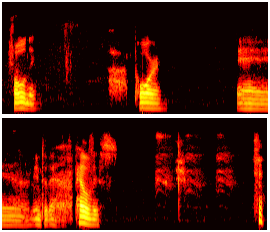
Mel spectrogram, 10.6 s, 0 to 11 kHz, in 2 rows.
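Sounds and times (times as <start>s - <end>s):
speech: 0.2s - 0.8s, 2.7s - 3.3s, 4.7s - 7.6s, 10.4s - 10.6s
crow cawing on a quiet morning: 8.4s - 10.0s.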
